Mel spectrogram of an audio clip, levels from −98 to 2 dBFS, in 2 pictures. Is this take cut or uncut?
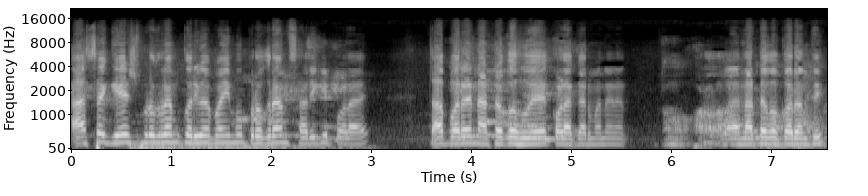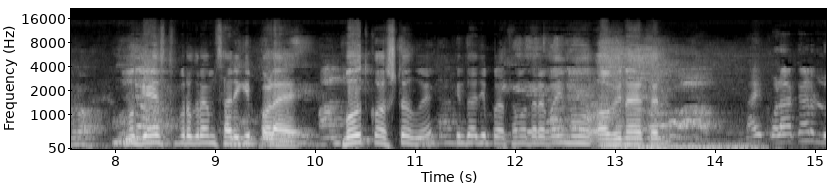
uncut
